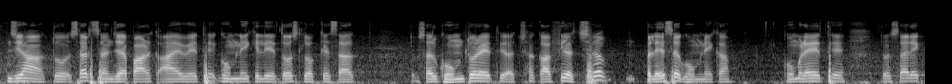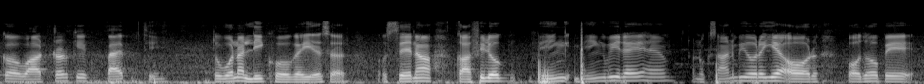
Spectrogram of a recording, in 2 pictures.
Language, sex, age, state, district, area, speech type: Urdu, male, 18-30, Bihar, Saharsa, rural, spontaneous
